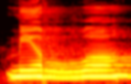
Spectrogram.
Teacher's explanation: Kemudian ada hukum idgham bila ghunah karena nun sukun bertemu huruf ro. Cara bacanya nun ini dimasukkan ke ro tanpa ditahan, tanpa didengungkan. Mirho ro dibaca tafkhim karena berharakat fathah maka rnya tebal. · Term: idgham bila gunnah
